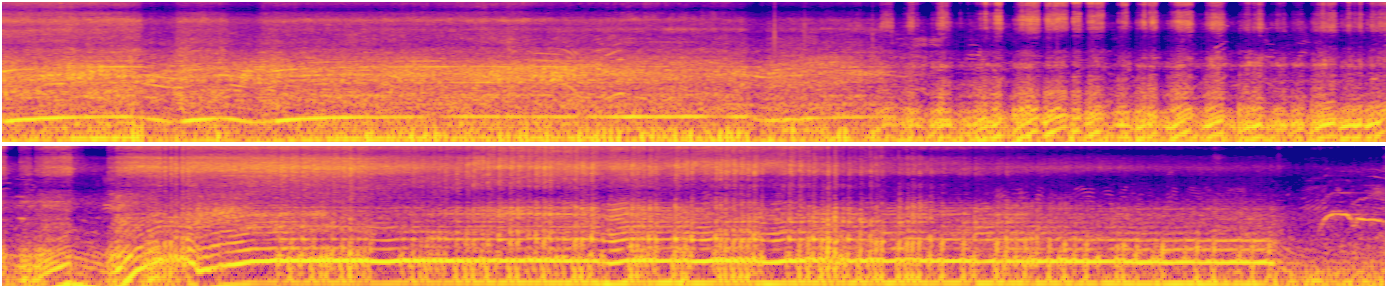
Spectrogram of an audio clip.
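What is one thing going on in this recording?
A car engine roars loudly at high, steady revs.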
